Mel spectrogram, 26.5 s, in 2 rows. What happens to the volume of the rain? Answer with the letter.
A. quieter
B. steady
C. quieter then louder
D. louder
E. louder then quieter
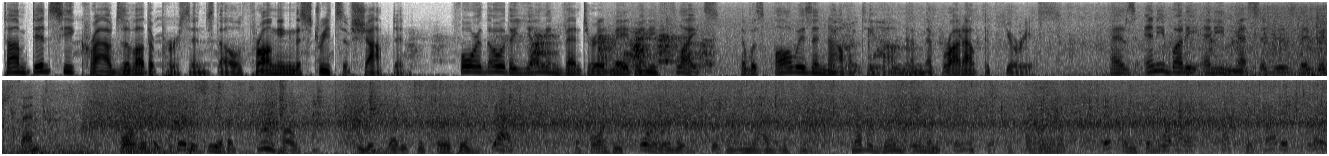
D.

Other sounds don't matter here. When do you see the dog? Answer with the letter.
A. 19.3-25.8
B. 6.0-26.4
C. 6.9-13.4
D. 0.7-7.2
D.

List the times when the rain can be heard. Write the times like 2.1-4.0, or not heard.
6.0-26.4.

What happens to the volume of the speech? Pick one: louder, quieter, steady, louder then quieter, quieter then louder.
quieter.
